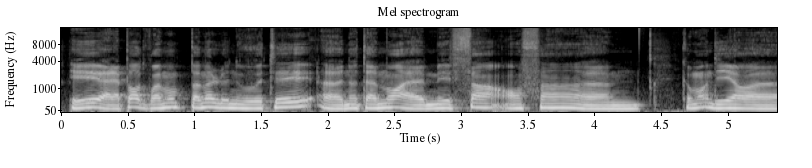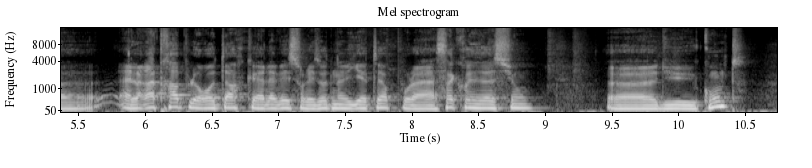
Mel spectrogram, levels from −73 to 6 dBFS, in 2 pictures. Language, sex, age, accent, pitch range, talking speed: French, male, 30-49, French, 115-135 Hz, 190 wpm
